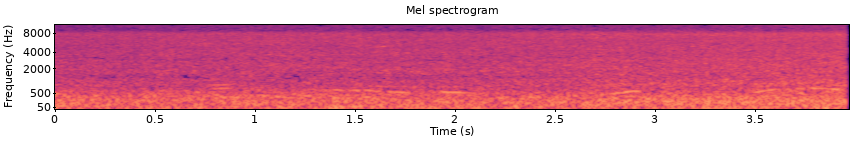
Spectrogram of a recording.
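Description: Water rushes and splashes close by.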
